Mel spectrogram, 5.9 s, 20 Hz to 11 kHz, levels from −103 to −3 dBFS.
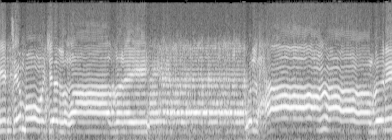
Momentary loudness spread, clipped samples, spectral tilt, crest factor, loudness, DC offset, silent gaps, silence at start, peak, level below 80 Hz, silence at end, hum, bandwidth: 4 LU; 0.6%; -2.5 dB/octave; 8 dB; -7 LUFS; under 0.1%; none; 0 s; 0 dBFS; -42 dBFS; 0 s; none; 11 kHz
